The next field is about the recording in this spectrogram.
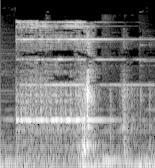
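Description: A telephone rings briefly as a listener calls in. The ring is short and faint, with a bright, trilling quality over a low background hum.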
